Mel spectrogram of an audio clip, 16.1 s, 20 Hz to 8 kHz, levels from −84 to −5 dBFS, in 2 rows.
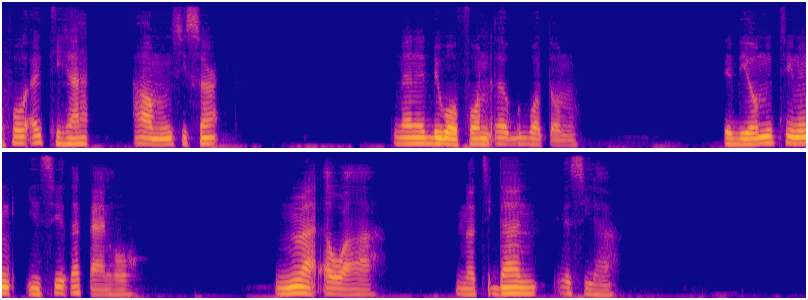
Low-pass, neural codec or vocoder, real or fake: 7.2 kHz; codec, 16 kHz, 0.5 kbps, X-Codec, HuBERT features, trained on balanced general audio; fake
